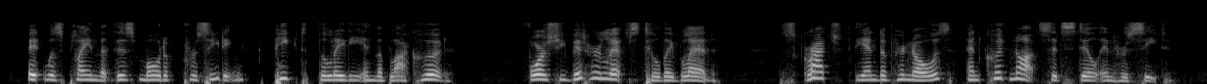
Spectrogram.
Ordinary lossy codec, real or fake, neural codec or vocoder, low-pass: AAC, 32 kbps; fake; codec, 16 kHz, 2 kbps, FunCodec, trained on LibriTTS, 25 frames a second; 7.2 kHz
